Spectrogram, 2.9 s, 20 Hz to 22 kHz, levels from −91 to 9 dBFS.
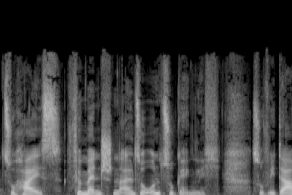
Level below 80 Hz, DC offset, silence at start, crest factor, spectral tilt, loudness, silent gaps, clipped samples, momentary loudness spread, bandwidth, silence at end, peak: -60 dBFS; under 0.1%; 0 s; 20 dB; -2 dB/octave; -20 LUFS; none; under 0.1%; 12 LU; 16.5 kHz; 0 s; -2 dBFS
